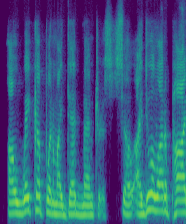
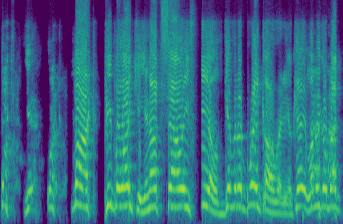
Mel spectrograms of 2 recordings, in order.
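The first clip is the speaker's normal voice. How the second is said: high, impatient Brooklyn accent impression; Larry King; 8 semitones higher, 3 dB louder than usual. Dead mentor reassuring Mark, exasperated Brooklyn accent. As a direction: reassure him gruffly in comic Brooklynese. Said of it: "in his Brooklyn accent".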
